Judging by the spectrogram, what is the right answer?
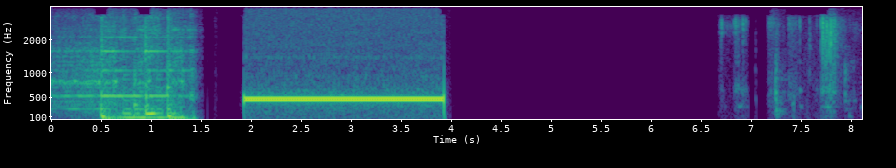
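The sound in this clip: A telephone ringback tone sounds while a call is transferred: a steady, single-pitched hum lasting about two seconds. A short burst of other sound comes before it and a few faint scattered sounds follow.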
